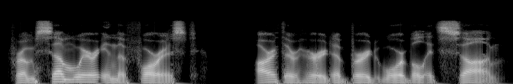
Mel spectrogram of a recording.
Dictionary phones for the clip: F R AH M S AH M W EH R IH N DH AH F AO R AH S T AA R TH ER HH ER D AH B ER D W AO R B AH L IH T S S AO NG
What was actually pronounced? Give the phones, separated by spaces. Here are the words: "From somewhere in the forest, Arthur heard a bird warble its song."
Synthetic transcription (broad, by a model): F R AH M S AH M W EH R IH N DH AH F AO R AH S T AA R TH ER HH ER D AH B ER D W AO R B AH L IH T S S AO NG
